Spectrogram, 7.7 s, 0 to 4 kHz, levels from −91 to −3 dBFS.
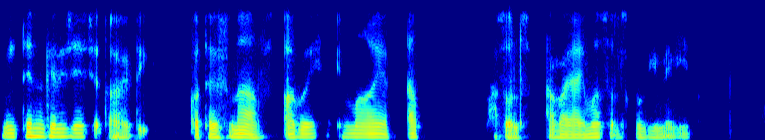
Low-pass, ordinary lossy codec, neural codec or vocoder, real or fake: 3.6 kHz; Opus, 24 kbps; codec, 16 kHz, 2 kbps, X-Codec, WavLM features, trained on Multilingual LibriSpeech; fake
